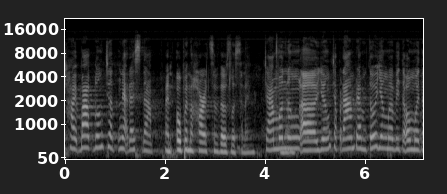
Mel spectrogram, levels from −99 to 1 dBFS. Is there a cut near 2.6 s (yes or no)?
no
